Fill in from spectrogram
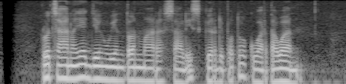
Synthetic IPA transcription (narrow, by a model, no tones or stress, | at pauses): rut̪̚saɦanajad͡ʒɨŋwint̪ɔnmarsalḭskɨrdipɔt̪ɔkuwart̪awan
